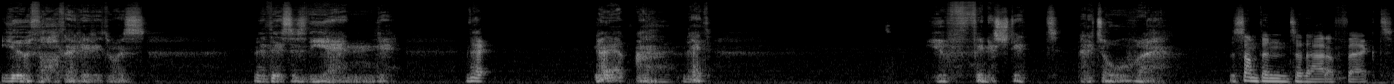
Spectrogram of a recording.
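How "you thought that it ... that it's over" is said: rasping, raspy monster voice. Retelling what a creature said in a game: imitating a raspy creature voice. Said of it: "I guess I can try to imitate it".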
